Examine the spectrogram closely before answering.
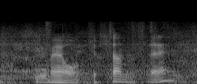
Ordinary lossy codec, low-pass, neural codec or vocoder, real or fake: none; none; codec, 16 kHz, 0.8 kbps, ZipCodec; fake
